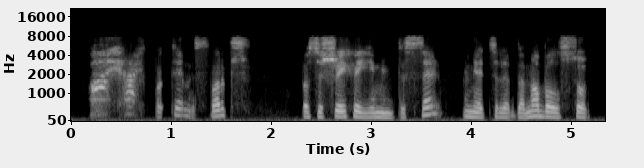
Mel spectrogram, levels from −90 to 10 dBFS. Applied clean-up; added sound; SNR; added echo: neural diffusion model UNIVERSE++.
